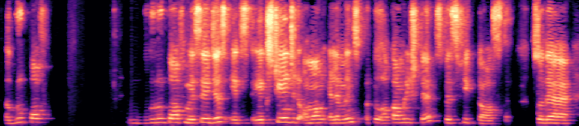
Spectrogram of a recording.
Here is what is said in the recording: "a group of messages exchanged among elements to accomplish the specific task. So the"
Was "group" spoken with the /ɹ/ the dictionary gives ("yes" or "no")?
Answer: yes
